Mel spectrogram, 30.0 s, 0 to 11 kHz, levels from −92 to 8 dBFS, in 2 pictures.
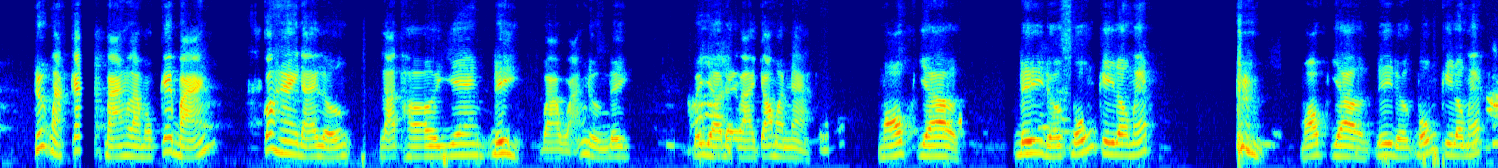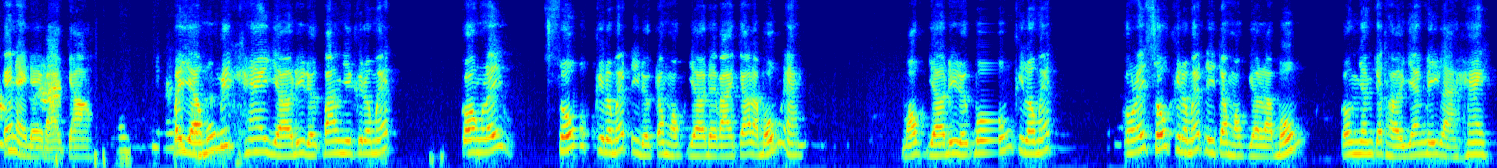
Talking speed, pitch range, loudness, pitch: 190 wpm, 160-235 Hz, -23 LUFS, 190 Hz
